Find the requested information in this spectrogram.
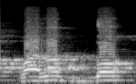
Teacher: ketika membunyikan la langsung do-nya disamber, lidahnya ditempelin di langit-langit yang atas, dirapetin. Waladdo, lepasnya bareng. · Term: makhraj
